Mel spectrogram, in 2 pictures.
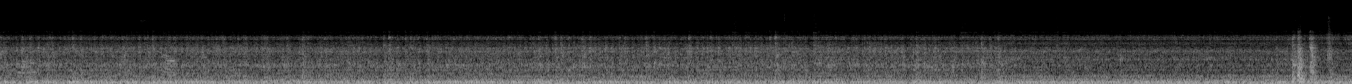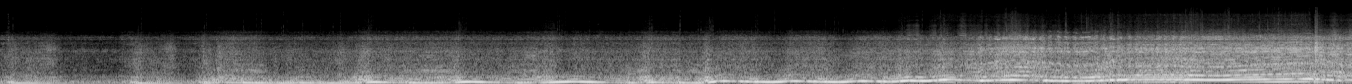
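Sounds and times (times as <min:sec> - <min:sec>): rally car engine idling: 0:00.0 - 0:27.0
engine blipped: 0:13.5 - 0:27.0.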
